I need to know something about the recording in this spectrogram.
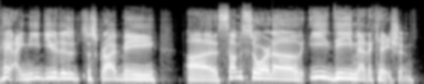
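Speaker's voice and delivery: plain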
